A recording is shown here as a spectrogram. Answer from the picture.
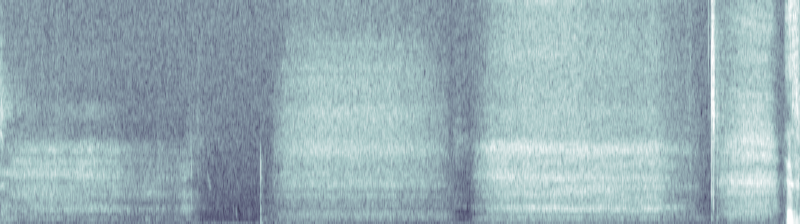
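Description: A woman taking slow, deep breaths in and out through the nose, heard faintly: three long breaths, the last one, starting about three and a half seconds in, the loudest. A faint click comes just before the second breath.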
